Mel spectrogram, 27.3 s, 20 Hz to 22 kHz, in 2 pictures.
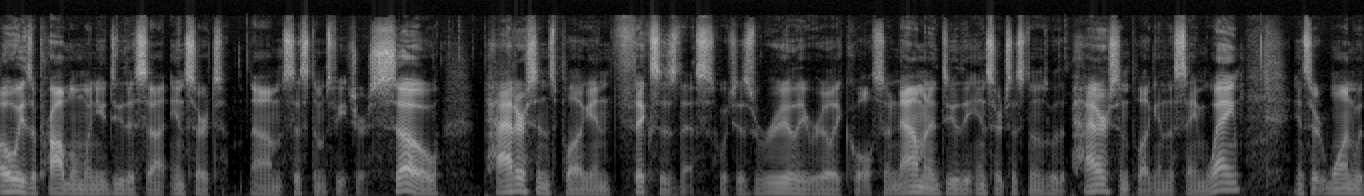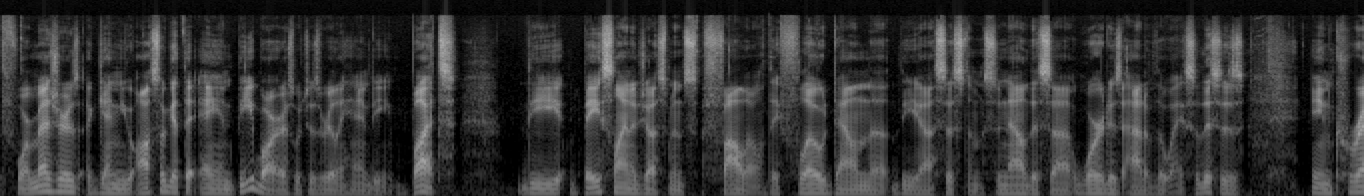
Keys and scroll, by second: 1.0 super+z, 26.6 super+-.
